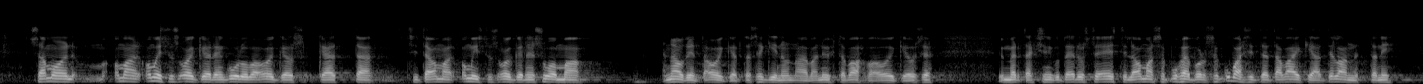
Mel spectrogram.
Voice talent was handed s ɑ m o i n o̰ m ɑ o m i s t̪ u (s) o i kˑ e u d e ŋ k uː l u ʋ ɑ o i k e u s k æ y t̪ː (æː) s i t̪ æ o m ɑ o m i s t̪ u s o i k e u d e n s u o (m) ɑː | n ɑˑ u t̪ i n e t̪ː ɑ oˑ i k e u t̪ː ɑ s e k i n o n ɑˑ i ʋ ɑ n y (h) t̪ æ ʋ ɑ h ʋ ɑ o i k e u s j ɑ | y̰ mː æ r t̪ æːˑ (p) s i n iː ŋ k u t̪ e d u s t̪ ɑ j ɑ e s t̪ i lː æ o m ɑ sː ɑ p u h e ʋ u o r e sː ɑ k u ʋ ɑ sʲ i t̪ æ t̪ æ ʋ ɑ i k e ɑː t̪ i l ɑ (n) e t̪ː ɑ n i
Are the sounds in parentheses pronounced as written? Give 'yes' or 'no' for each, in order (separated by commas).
yes, yes, yes, yes, no, no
